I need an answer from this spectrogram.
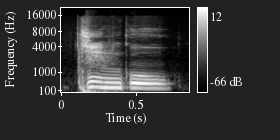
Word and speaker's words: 緊箍: prohibition band fun fact they have the same pronunciation in Chinese jingu just with different tones so that would be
